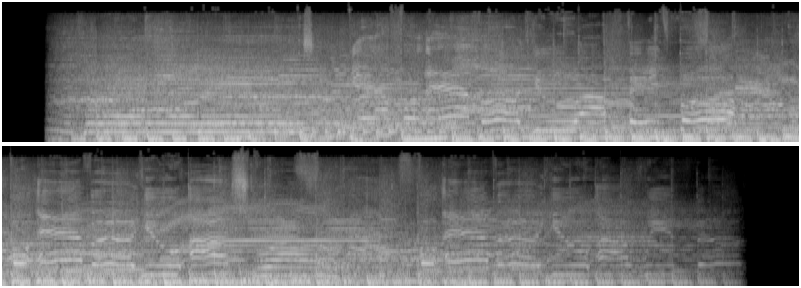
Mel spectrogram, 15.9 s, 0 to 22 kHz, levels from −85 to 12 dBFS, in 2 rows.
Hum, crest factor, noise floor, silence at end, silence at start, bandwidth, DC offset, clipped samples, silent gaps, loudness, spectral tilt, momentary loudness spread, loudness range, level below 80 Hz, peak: none; 14 dB; -37 dBFS; 0.7 s; 0.45 s; 19 kHz; under 0.1%; under 0.1%; none; -15 LUFS; -5 dB/octave; 11 LU; 7 LU; -22 dBFS; -2 dBFS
